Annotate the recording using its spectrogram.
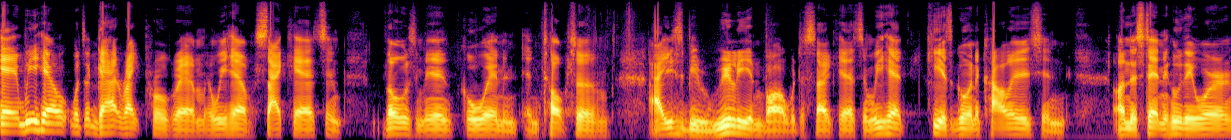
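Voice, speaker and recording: Very deep, low pitch from a man, varying in an ordinary way. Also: moderate pace. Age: 70s. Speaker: church member and community elder. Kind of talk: interview.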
